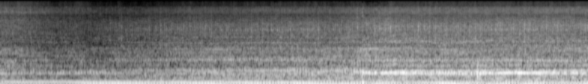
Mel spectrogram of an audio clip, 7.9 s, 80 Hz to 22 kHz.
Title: Chirping Noise 98 eclipse gsx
